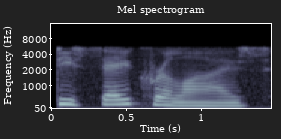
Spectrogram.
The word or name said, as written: desacralize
